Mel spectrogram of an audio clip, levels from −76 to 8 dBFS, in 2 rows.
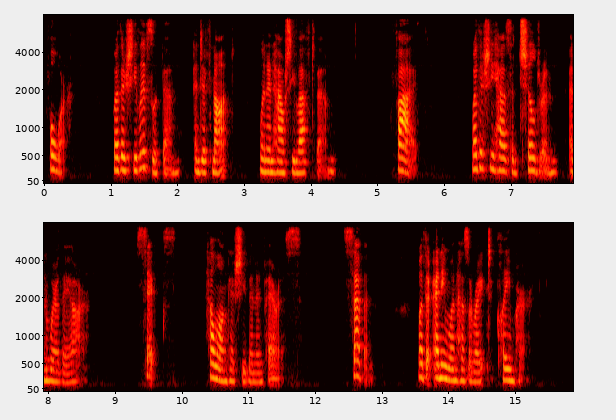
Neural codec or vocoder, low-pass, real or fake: none; 7.2 kHz; real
